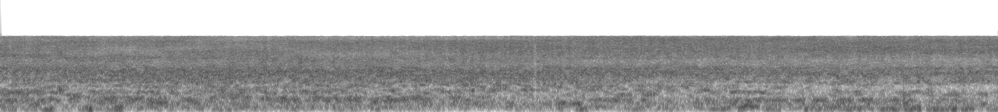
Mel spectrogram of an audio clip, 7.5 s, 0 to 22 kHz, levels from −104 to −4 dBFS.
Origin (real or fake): fake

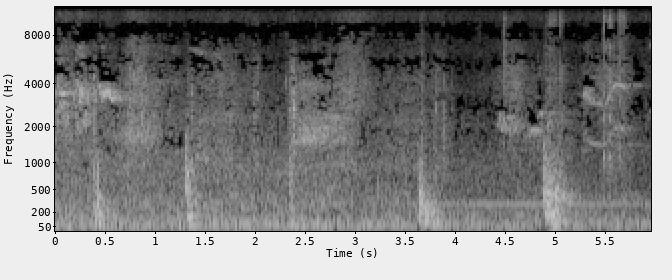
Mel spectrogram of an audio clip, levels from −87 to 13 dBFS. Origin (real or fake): real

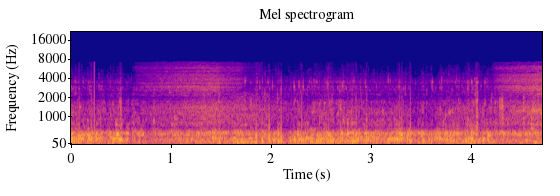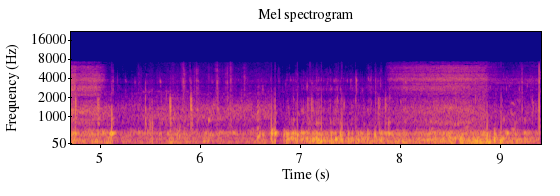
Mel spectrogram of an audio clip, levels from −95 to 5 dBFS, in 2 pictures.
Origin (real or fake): real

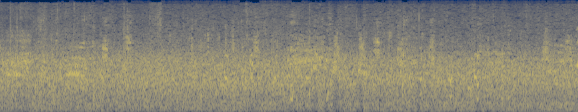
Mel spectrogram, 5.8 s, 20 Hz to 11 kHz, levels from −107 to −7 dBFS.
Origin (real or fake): real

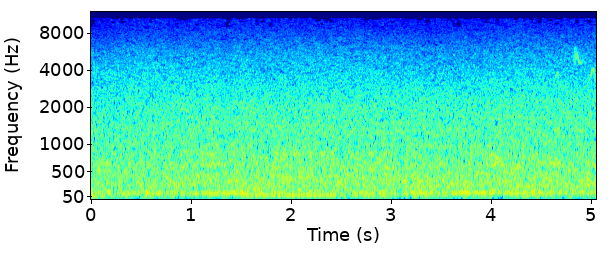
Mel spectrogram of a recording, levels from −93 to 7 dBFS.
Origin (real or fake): real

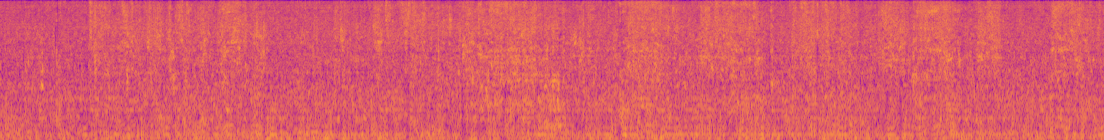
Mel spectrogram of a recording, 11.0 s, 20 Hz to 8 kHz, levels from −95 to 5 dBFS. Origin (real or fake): fake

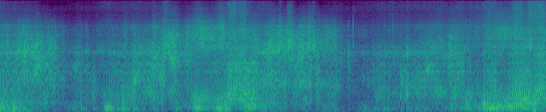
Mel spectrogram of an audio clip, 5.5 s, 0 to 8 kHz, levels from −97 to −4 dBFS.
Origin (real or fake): fake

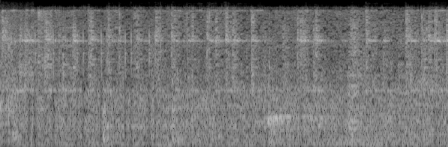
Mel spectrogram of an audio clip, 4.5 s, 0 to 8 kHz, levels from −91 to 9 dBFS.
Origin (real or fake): real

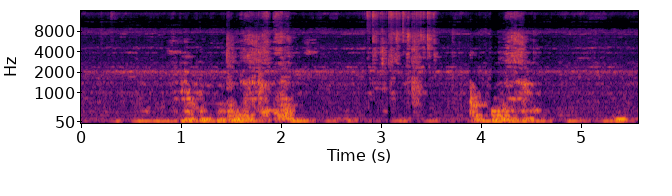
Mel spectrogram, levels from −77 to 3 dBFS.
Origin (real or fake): real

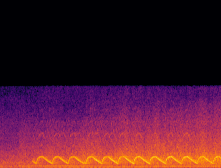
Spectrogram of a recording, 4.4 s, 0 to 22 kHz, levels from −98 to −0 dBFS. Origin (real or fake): real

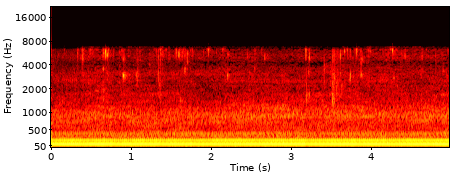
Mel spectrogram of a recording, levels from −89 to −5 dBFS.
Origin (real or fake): fake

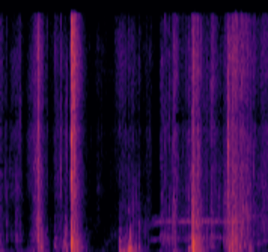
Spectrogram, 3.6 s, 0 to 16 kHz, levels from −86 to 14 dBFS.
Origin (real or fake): real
